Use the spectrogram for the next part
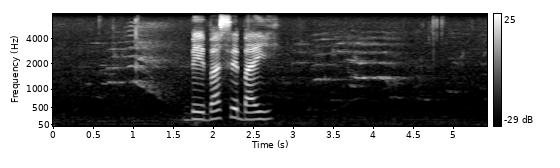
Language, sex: Southern Sotho, female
